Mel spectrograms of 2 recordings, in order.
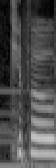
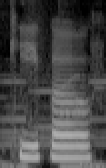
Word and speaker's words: Kipo: old art studio again kippo from kippo and age of the wonder piece i'll write that down oh sorry julie i mispronounced the name of the character because i don't actually watch anything kipo yeah a lot of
